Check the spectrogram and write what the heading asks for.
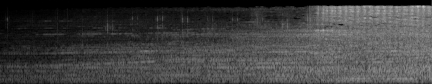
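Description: A swelling riser sound effect that builds steadily louder throughout, several held tones under a growing rush, with a bright hiss joining in over the last second.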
